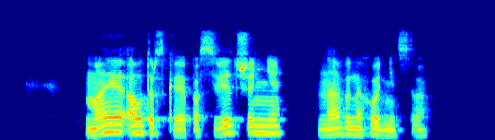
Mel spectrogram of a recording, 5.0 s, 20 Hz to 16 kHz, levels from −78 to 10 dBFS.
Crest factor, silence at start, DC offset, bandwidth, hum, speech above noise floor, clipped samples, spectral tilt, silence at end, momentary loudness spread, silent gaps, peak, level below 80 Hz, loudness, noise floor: 20 dB; 0.85 s; under 0.1%; 8 kHz; none; over 71 dB; under 0.1%; -5.5 dB/octave; 0.7 s; 16 LU; none; -2 dBFS; -60 dBFS; -19 LUFS; under -90 dBFS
